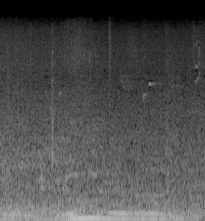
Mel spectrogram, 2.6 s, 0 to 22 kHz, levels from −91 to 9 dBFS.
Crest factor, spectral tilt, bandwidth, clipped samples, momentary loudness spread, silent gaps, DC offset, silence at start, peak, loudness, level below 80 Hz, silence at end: 14 dB; -6.5 dB/octave; 14 kHz; under 0.1%; 6 LU; none; under 0.1%; 0 s; -8 dBFS; -25 LUFS; -24 dBFS; 0 s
